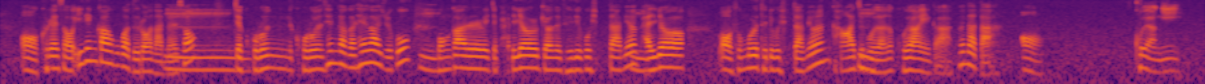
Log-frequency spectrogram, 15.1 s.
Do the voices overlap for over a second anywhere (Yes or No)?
No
